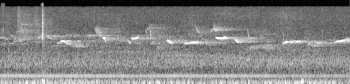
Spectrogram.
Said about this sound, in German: Die Vögel zwitschern.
